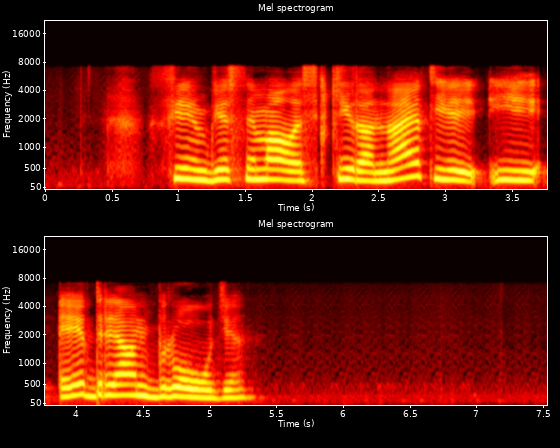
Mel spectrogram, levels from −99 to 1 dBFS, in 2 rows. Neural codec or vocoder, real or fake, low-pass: codec, 16 kHz, 1 kbps, FunCodec, trained on Chinese and English, 50 frames a second; fake; 7.2 kHz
